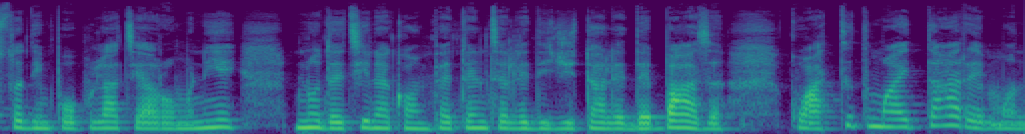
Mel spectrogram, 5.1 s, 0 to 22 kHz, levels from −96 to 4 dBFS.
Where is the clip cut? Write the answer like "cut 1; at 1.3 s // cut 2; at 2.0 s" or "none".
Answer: none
